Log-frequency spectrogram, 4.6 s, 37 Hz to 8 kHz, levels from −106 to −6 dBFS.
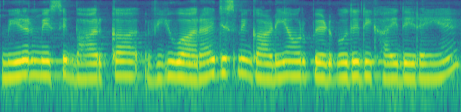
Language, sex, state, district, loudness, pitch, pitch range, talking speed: Hindi, female, Haryana, Charkhi Dadri, -15 LUFS, 200 Hz, 190-215 Hz, 235 wpm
